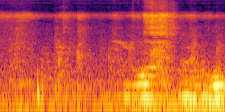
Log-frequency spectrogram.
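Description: Near silence, with a few faint, short pitched vocal sounds from a little past the middle to the end.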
